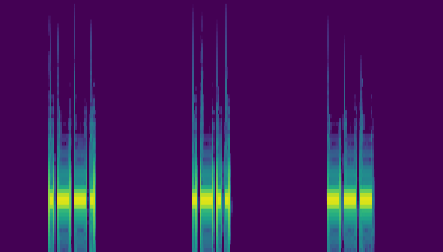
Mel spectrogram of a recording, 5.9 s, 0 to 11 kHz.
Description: Morse code, heard as a keyed tone, about 22 wpm, spaced as for 6 wpm, 700 Hz. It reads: PLO
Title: USA Call Signs - 8x Character Spacing - 22wpm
